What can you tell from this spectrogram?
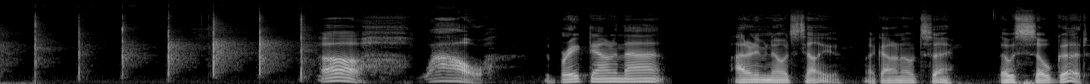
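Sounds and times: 
hand clapping: 0:00.0 - 0:03.3
speech: 0:03.2 - 0:06.7, 0:07.3 - 0:10.8.

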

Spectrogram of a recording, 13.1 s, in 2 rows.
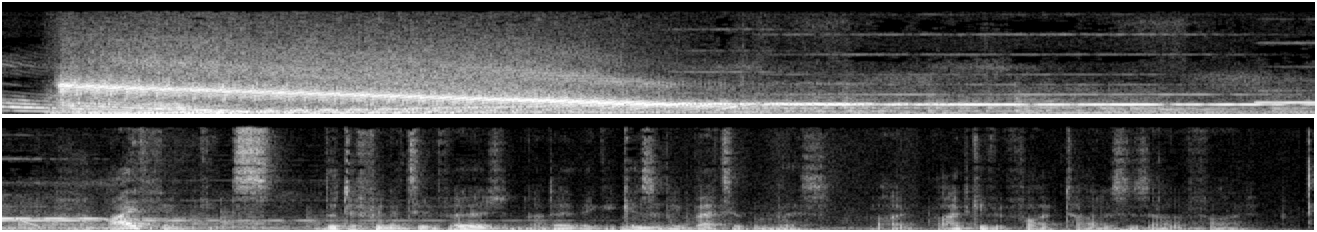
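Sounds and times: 
electronic TV closing theme music: 0:00.0 - 0:09.7
swooping high tone: 0:00.0 - 0:09.8
speech: 0:07.2 - 0:12.9.

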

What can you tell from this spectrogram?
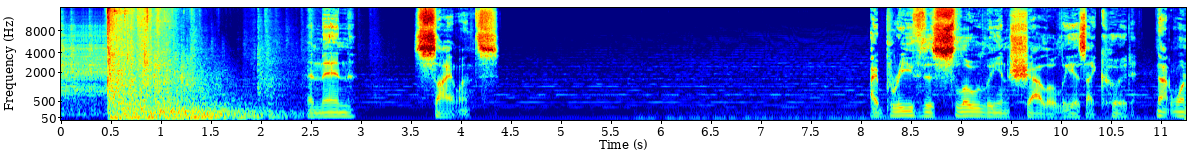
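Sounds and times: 
creature smashing against garage door: 0:00.4 - 0:02.8
speech: 0:02.5 - 0:03.0, 0:03.6 - 0:04.4, 0:08.1 - 0:11.2.

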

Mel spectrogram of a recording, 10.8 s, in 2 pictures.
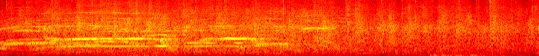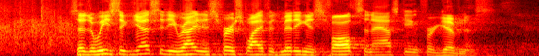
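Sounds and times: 
scattered cheers and whistles: 0:00.0 - 0:03.6
crowd applauding: 0:00.0 - 0:06.4
speech: 0:06.1 - 0:10.4.

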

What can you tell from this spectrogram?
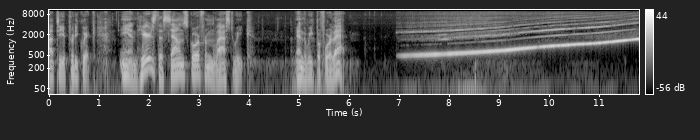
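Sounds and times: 
speech: 0:00.0 - 0:04.1, 0:04.9 - 0:06.0
slide whistle: 0:07.0 - 0:11.8.

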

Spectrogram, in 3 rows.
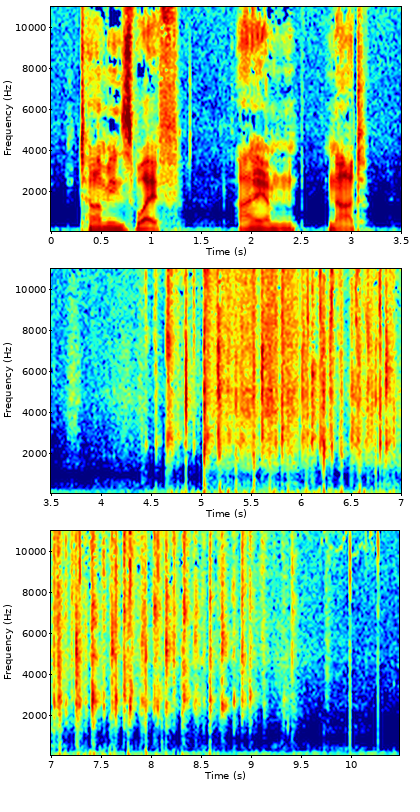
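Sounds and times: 
speech: 0:00.4 - 0:03.2
finger snapping: 0:04.5 - 0:10.1.

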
